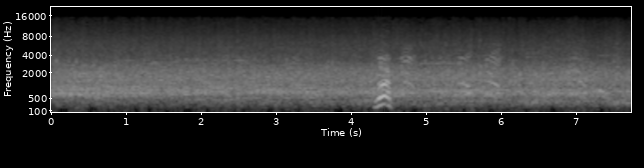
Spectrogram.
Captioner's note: applause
